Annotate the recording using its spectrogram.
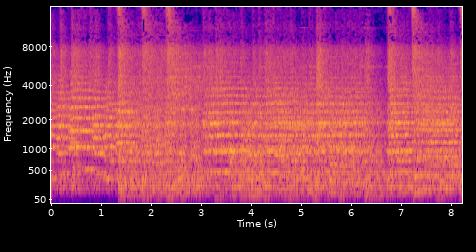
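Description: Concert band playing sustained chords with the brass prominent; the low instruments come in about a second in, and there is a brief break and re-entry near the end.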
